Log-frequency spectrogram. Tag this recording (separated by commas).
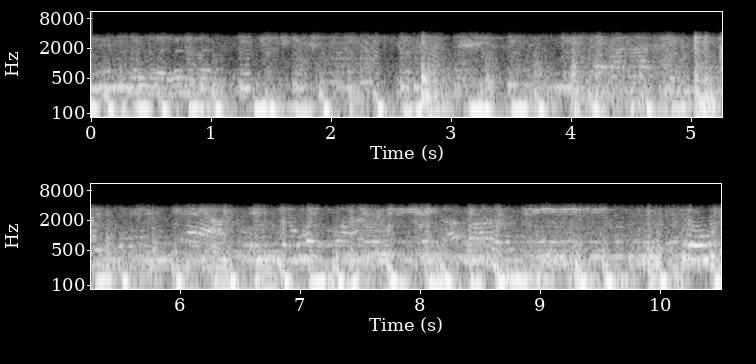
Music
